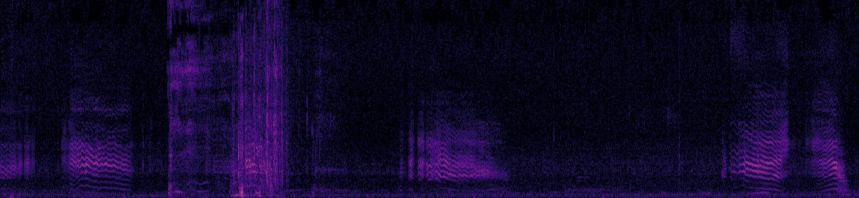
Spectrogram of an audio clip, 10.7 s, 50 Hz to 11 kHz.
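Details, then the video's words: Nkhuma big cat cubs greeting their mother at sunrise on 23 August as she returns from drinking at a pan, squabbling over milk, one cranky at missing a suckling spot; several wavering, mewing growls in bursts, with a loud thump near the middle. "Nkhuma Cubs Greet Mom with Lots of cubby growls"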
